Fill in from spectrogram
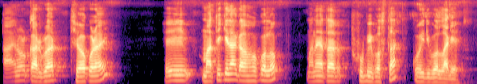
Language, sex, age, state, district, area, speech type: Assamese, male, 45-60, Assam, Jorhat, urban, spontaneous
